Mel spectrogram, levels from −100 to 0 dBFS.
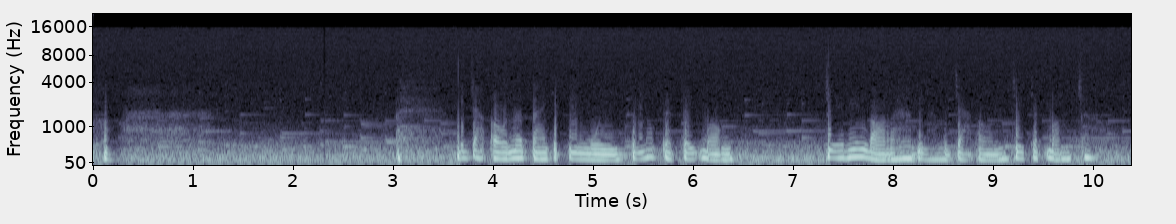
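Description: At 2.29 to 2.33 s there is short concealed packet loss: about 20 ms of audio never arrived, and the decoder extrapolated from the preceding sound. It comes across as a brief smear. A spectrogram shows a short, overly uniform patch with softened edges.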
